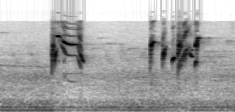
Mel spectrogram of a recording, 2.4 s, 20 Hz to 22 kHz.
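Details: European goldfinch taken from the wild at El Paso in 2018, heard 22 March 2020 giving its own wild-type song: a sliding liquid twitter, a pause, then a jumbled cluster of high chirps.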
